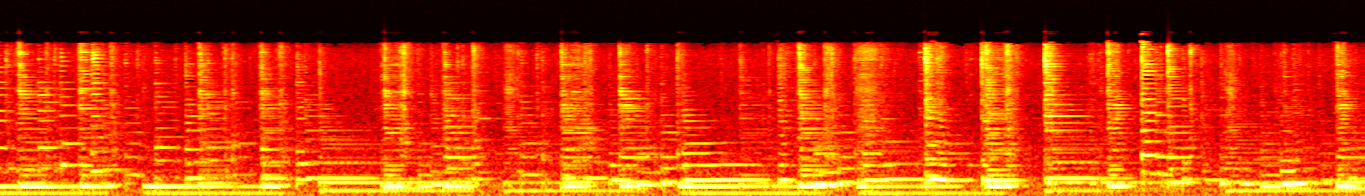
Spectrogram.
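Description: Two guitars playing a song in C together. Chords are strummed in a steady rhythm over held low bass notes.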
